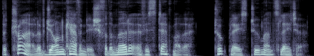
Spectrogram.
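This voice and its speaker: A man's voice: lowish voice, very animated, normal speed, breathy edge, no echo, studio quality. A man reading scripted first-person mystery narration as an audiobook narrator.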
